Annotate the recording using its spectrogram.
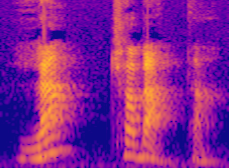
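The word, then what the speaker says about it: la ciabatta: you must taste it the famous Italian chabata correctly pronounced as la chabata this flat white bread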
